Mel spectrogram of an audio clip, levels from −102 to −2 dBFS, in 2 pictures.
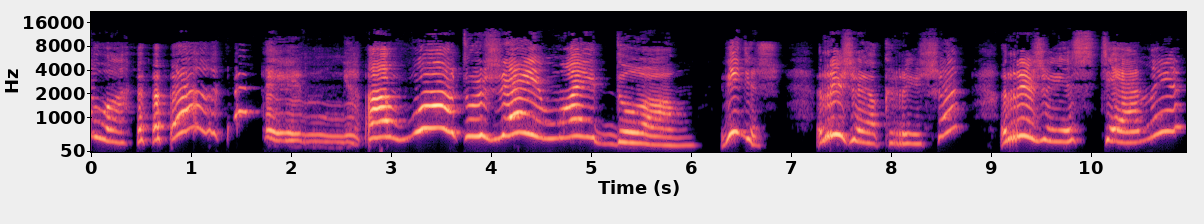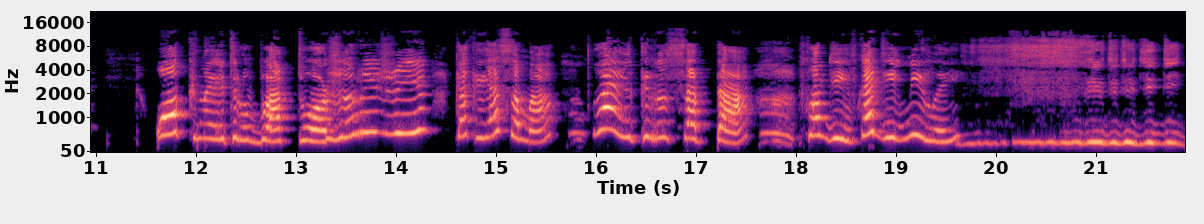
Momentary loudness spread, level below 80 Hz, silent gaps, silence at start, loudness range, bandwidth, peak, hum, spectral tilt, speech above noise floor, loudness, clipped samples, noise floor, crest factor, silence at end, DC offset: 16 LU; -86 dBFS; 6.21-6.29 s, 11.52-11.60 s; 0 s; 8 LU; 13 kHz; -2 dBFS; none; -0.5 dB/octave; 25 dB; -19 LUFS; under 0.1%; -48 dBFS; 18 dB; 0 s; under 0.1%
